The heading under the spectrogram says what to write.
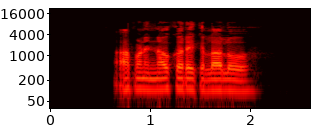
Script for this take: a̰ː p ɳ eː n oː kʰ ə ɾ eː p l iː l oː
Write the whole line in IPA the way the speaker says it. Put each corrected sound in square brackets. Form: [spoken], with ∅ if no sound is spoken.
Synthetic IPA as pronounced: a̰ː p ɳ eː n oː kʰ ə ɾ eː [k] l [aː] l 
